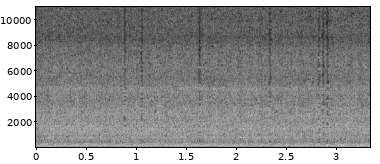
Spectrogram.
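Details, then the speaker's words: Volvo Penta 5.0 GXi-C in a 2003 Chaparral Sunesta 242, after fitting MarineTorq stainless steel manifolds and risers, temperature readings 140–150. Smooth, even idle with a steady low rumble and no ticking or sucking exhaust leak: normal, healthy idle. "you want to listen for like ticking or exhaust sounds like a sucking sound all in all very very good very happy"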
